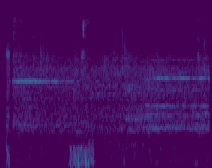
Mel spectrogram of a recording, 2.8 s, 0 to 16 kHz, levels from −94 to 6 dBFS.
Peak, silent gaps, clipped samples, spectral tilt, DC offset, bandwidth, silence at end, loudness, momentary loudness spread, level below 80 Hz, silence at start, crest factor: -46 dBFS; none; under 0.1%; -1.5 dB/octave; under 0.1%; 11.5 kHz; 0 s; -65 LUFS; 8 LU; -84 dBFS; 0.05 s; 22 dB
